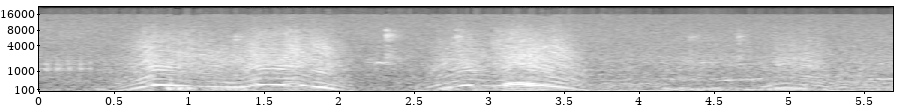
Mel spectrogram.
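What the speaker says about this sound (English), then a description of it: "Got to start my engine." A race car engine starting up during night practice at Le Mans, revving close by in repeated rising and falling sweeps that settle into a steady idle-like drone.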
